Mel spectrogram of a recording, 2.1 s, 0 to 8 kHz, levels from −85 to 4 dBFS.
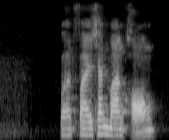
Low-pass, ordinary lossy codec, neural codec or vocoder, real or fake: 7.2 kHz; AAC, 48 kbps; none; real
